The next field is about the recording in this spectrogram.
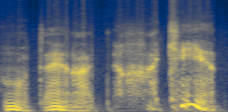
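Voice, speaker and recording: A man's voice: low voice, huge pitch swings, takes it slowly, sharp tone, slightly rough, exaggerated voice. A man acting as a skeptical, easily frustrated heir in 1940s radio style, talking in a casual, hesitant, slangy way. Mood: doubtful.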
